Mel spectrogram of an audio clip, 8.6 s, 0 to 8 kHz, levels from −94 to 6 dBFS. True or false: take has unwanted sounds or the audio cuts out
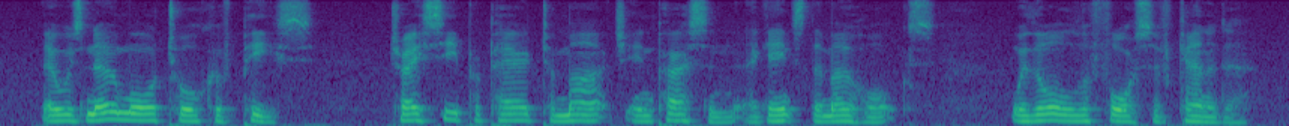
false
